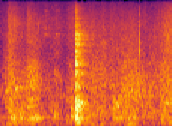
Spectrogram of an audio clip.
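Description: A fountain pen being lifted off the paper and handled, with one sharp click about a second in.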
